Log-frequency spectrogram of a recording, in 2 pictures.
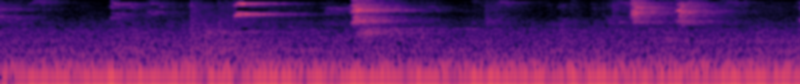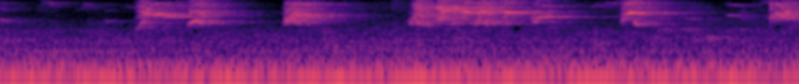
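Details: Agapornis lovebirds making rapid, harsh, high-pitched squawking chatter that thickens into longer, louder bursts in the second half, with a low hum underneath.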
